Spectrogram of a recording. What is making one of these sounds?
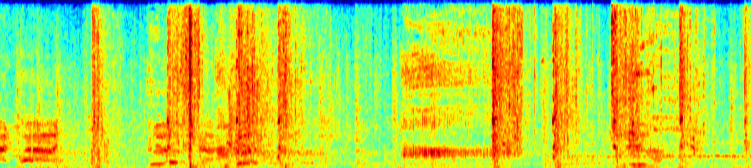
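Heavy blows thud and slash in a fight.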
